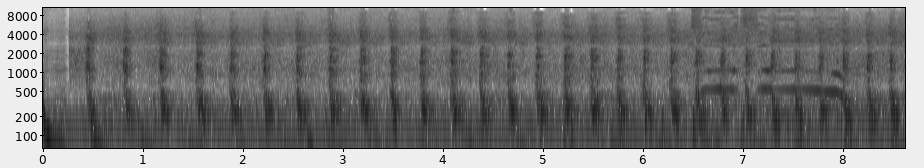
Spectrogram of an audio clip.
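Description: An old toy steam locomotive chuffs in a steady, rapid rhythm of loud hissing bursts as it lets off steam, with a brief whistle-like tone rising near the end; no one speaks.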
